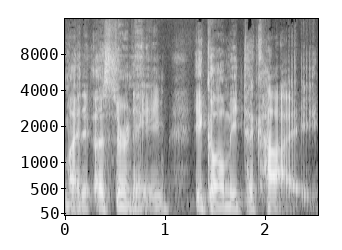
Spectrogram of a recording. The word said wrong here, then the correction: Takei: but I corrected that. I said, my name is pronounced Takei, but I don't object to Kai, because that's a Japanese word that means expensive.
